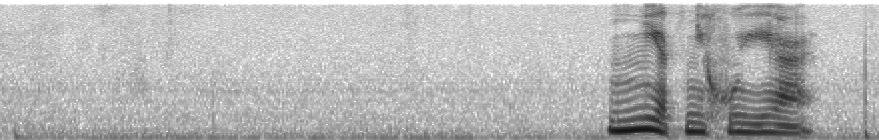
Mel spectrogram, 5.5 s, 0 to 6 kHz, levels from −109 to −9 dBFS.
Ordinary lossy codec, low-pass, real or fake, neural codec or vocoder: none; 5.4 kHz; real; none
